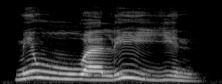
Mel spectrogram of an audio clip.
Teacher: Nah, di sini ada nun sukun yang bertemu dengan huruf waw. Bacanya bukan min waliyin, tapi harus didengungkan.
